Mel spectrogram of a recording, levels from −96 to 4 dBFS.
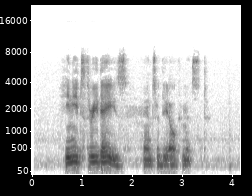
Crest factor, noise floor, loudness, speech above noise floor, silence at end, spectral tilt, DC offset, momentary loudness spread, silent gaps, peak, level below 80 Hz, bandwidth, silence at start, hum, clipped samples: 18 dB; -64 dBFS; -29 LUFS; 35 dB; 0.85 s; -5.5 dB/octave; under 0.1%; 15 LU; none; -14 dBFS; -66 dBFS; 8 kHz; 0.65 s; none; under 0.1%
